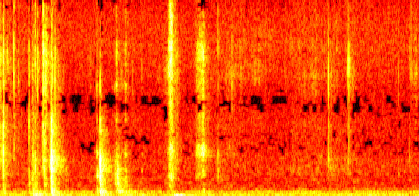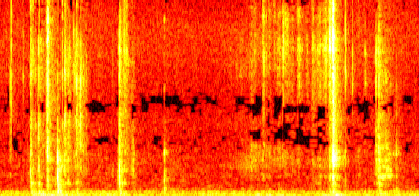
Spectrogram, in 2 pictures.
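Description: A solid, translucent pink bar of dry soap, held in the hand, is shaved with a metal blade that cuts off flakes. The result is a series of short, crisp, bright scraping and cutting clicks at irregular intervals, with quiet gaps between them and almost no low end.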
